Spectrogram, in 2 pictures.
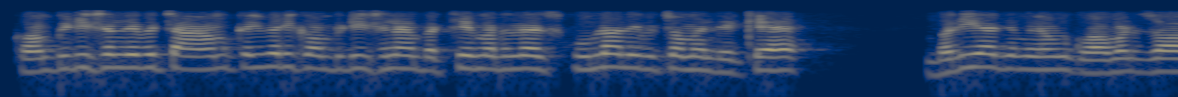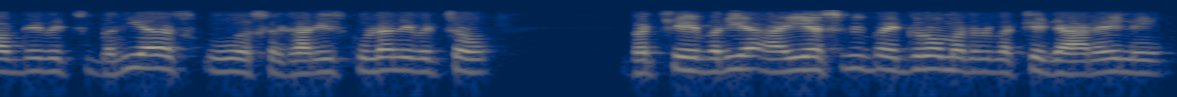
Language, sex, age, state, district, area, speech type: Punjabi, male, 45-60, Punjab, Mansa, urban, conversation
